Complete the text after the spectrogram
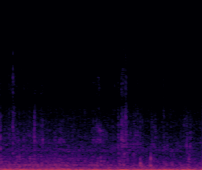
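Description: A man slurps a drink through a straw.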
